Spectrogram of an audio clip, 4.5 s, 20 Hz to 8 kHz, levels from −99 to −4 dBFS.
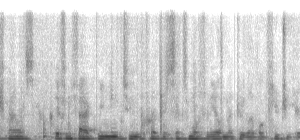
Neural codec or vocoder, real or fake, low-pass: codec, 16 kHz, 2 kbps, FreqCodec, smaller model; fake; 7.2 kHz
